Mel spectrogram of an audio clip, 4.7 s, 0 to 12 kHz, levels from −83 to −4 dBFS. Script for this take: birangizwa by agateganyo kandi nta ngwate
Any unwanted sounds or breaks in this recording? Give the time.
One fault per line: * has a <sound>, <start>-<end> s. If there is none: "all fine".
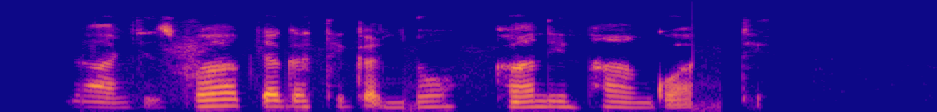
* has a dropout, 2.0-2.1 s
* has a dropout, 3.5-3.6 s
